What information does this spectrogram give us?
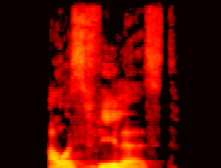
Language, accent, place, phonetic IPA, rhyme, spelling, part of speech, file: German, Germany, Berlin, [ˈaʊ̯sˌfiːləst], -aʊ̯sfiːləst, ausfielest, verb, De-ausfielest.ogg
- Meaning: second-person singular dependent subjunctive II of ausfallen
